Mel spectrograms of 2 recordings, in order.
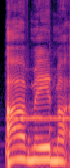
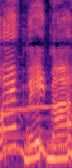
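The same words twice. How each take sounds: First: It is said in a normal voice. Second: It is said in a put-on old man voice. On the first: The speaker calls it wrong. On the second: The speaker calls it right.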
